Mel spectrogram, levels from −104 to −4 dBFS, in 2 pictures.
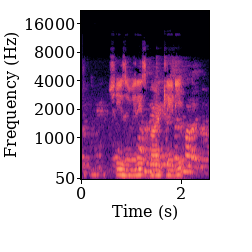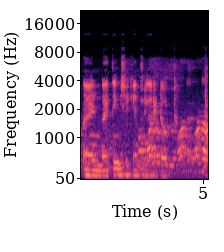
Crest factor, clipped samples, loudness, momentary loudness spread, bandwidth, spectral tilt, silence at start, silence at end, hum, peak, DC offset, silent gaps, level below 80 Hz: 18 dB; under 0.1%; -30 LUFS; 10 LU; 9.2 kHz; -4 dB/octave; 0.05 s; 0 s; none; -12 dBFS; under 0.1%; none; -64 dBFS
